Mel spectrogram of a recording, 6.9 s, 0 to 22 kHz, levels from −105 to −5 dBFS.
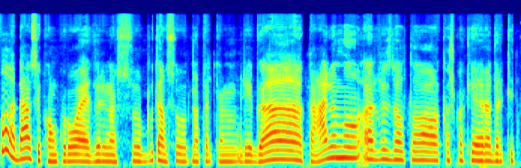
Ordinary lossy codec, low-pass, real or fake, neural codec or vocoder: Opus, 32 kbps; 14.4 kHz; fake; codec, 44.1 kHz, 3.4 kbps, Pupu-Codec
